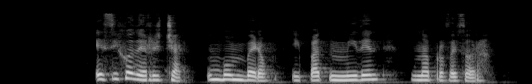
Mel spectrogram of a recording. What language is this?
Spanish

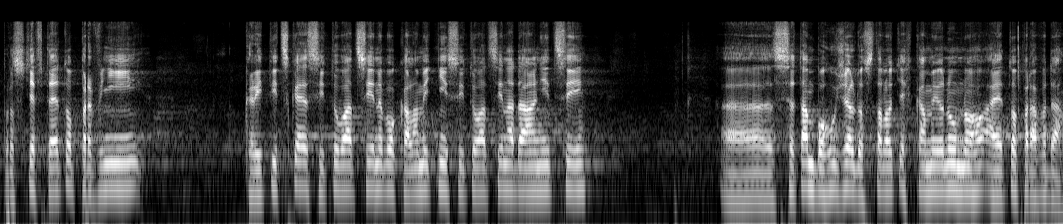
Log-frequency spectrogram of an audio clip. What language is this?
Czech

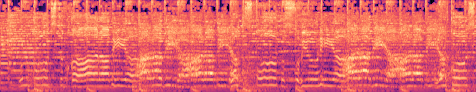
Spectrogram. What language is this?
Arabic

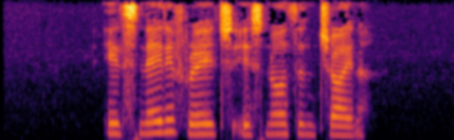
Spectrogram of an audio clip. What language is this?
English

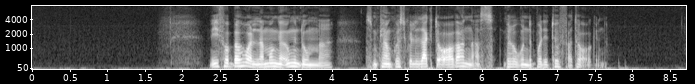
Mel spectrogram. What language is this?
Swedish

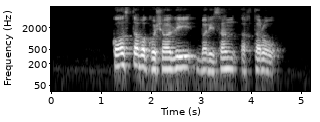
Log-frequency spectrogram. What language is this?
Dameli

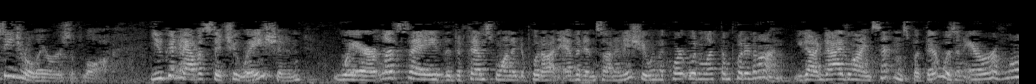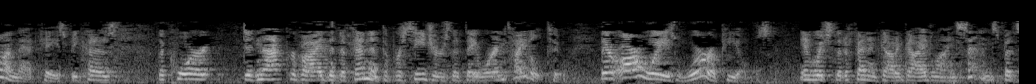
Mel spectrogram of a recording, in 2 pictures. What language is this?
English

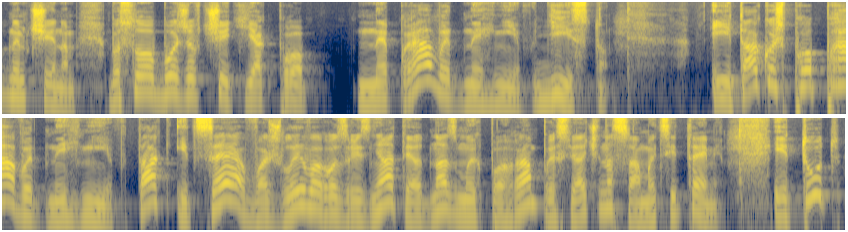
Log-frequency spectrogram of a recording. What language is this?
Ukrainian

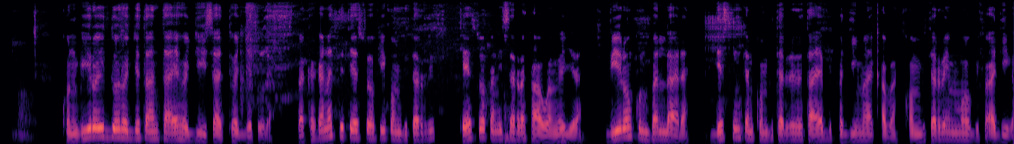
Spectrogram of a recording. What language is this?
Oromo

